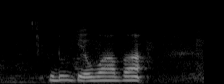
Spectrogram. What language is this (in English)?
Manipuri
